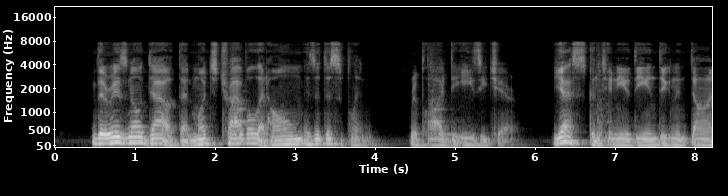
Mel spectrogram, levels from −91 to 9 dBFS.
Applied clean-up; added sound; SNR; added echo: neural separator model SepFormer DNS4.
